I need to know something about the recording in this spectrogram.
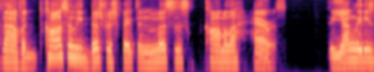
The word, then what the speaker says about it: Kamala: Kamala Harris. The young lady's name is Kamala, not Kamala, not Kamala, or nothing like that. Or whatever. It's Kamala Harris.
